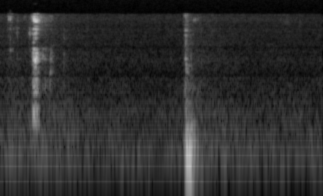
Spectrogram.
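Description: Two brief, sudden sounds against quiet room tone, the second, about a second and a half in, the louder.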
